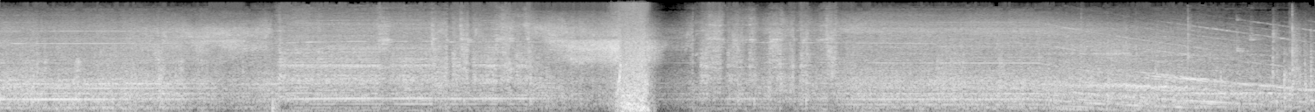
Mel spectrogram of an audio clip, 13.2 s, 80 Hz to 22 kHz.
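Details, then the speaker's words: Hitachi Powerhouse CV770D upright vacuum after refurbishment, with seals cleaned, motor fan washed and bearings oiled: a steady high-pitched motor whine with airflow rush, smooth with no grinding or rattle; much smoother, with more suction; normal running. "It is so much smoother. There is so much more suction now that all of the seals have been cleaned and the motor isn't full of crap."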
